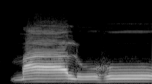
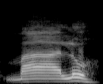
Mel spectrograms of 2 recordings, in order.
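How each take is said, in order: First: The word ends with a short u vowel. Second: The word ends on a bare h sound. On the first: The reader joins it to the next words. "Kalau disambung baru" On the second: The reader stops at this word. "kalau misalnya saya matikan di situ"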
